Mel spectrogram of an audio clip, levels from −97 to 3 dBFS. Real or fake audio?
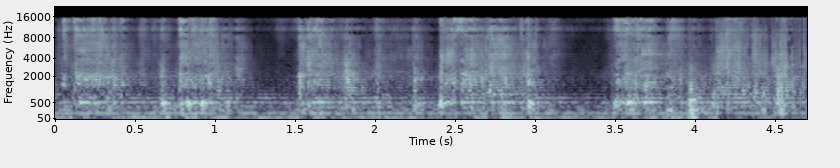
fake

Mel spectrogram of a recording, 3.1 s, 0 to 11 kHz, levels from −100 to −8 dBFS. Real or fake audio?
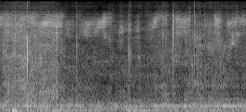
fake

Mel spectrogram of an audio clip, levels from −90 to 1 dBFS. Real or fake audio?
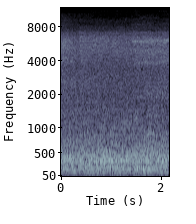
real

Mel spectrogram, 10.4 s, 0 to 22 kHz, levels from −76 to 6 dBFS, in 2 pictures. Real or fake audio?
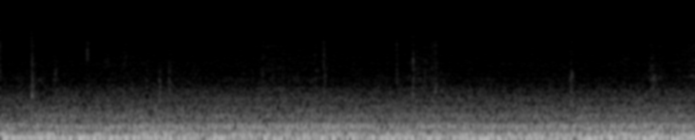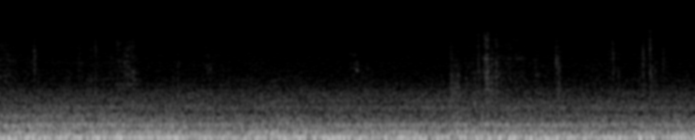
real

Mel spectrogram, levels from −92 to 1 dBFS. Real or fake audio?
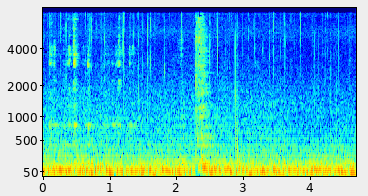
real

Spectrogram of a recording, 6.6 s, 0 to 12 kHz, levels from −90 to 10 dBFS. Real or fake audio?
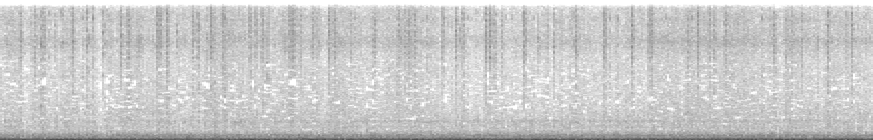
real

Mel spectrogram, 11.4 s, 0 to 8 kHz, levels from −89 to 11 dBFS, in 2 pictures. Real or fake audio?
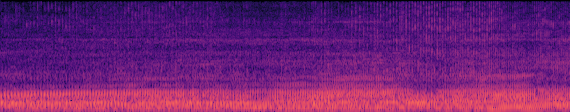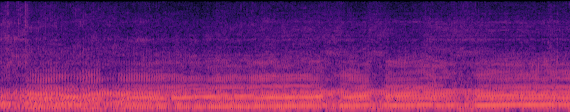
fake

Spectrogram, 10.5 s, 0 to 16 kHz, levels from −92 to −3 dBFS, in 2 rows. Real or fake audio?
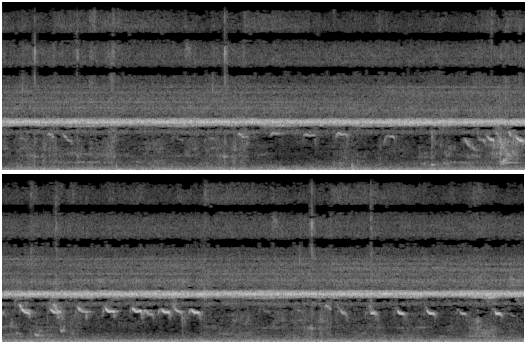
real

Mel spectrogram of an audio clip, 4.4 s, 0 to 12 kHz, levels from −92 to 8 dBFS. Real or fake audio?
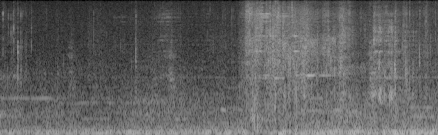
real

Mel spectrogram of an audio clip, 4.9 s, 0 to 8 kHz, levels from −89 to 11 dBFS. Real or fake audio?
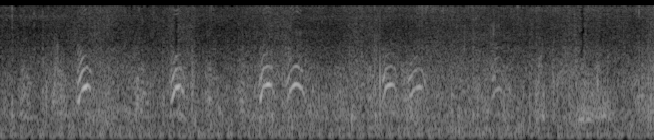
real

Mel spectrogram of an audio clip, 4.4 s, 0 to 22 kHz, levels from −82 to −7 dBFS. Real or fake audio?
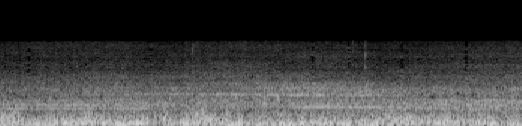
real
